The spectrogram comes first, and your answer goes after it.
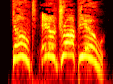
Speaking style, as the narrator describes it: I shouted

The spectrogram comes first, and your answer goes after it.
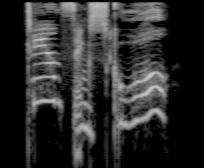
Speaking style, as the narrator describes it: Sport squeaked

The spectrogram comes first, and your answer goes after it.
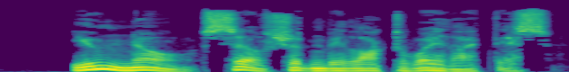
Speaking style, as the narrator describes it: Kaladin said softly

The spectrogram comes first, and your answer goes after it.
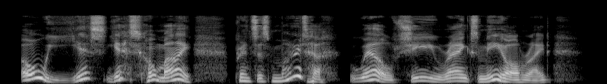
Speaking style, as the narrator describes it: said Rhoda with a nervous giggle

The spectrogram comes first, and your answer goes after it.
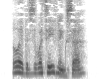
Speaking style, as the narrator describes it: said the boy cheerfully as he grew nearer

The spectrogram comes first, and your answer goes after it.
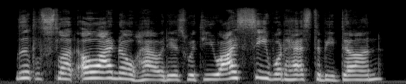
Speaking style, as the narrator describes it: Screaming

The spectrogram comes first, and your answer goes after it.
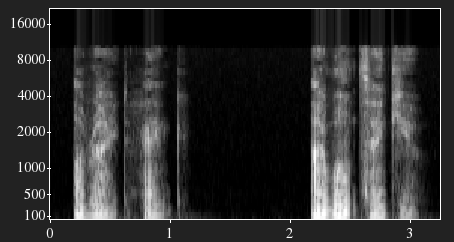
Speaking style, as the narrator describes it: the tone of her voice making it a lie

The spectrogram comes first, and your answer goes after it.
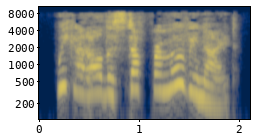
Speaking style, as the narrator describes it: Beck yelled

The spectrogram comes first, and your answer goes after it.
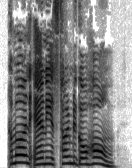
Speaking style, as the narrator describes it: yelled Jack

